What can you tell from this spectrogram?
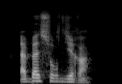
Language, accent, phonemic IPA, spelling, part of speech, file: French, France, /a.ba.zuʁ.di.ʁa/, abasourdira, verb, LL-Q150 (fra)-abasourdira.wav
- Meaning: third-person singular simple future of abasourdir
